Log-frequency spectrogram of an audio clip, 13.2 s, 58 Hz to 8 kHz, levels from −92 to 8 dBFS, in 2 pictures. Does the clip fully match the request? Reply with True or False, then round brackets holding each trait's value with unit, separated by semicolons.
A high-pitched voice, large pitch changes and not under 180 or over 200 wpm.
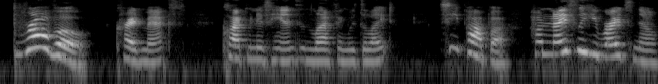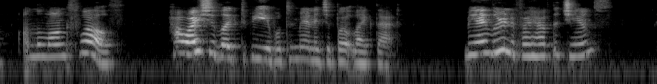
True (285 Hz; 7.1 semitones; 190 wpm)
